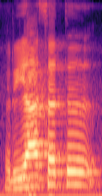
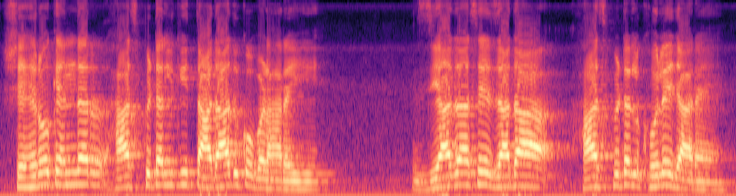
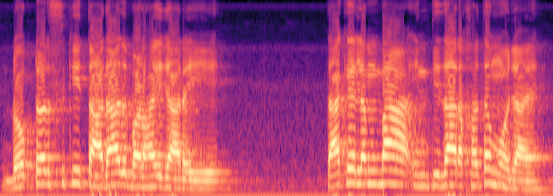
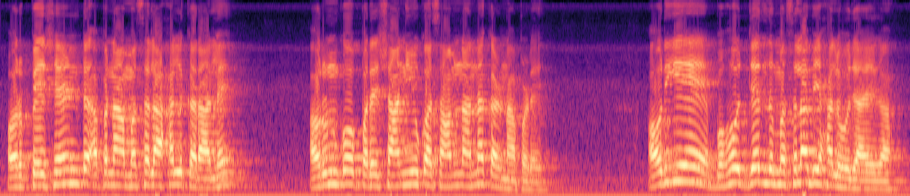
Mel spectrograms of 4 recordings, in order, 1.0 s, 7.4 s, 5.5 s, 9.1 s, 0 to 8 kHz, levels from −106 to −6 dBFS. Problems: background sounds at intervals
